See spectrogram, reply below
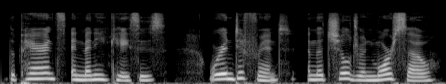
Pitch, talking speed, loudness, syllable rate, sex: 215 Hz, 160 wpm, -17 LUFS, 5.4 syllables/s, female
